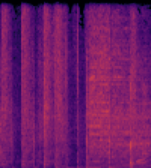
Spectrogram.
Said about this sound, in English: listen to the song that was playing in the cop's car, though. Here it is.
